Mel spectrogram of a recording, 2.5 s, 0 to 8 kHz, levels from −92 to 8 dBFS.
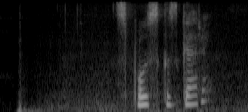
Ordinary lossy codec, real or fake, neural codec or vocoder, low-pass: none; fake; codec, 16 kHz in and 24 kHz out, 0.8 kbps, FocalCodec, streaming, 65536 codes; 7.2 kHz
